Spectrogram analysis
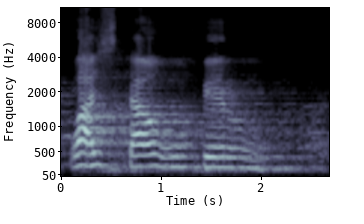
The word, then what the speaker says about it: wastaghfir: Wastagfir. Atau wastagfir. Ada hu-nya dikit. Tapi setengah harkat.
